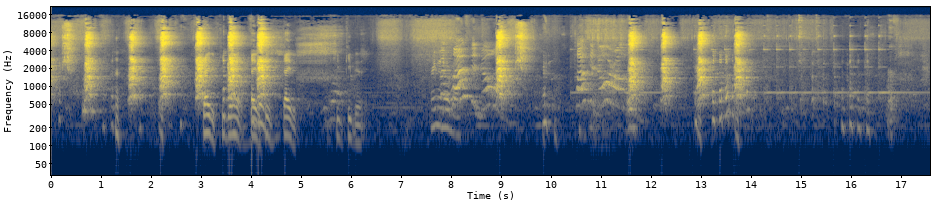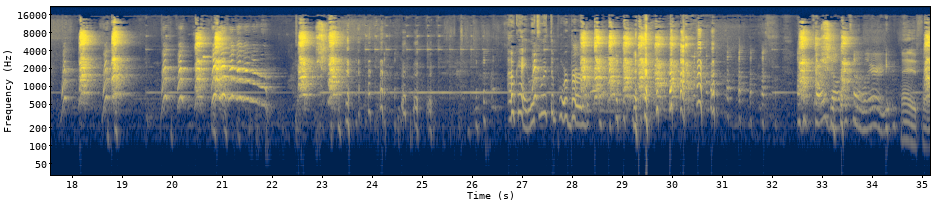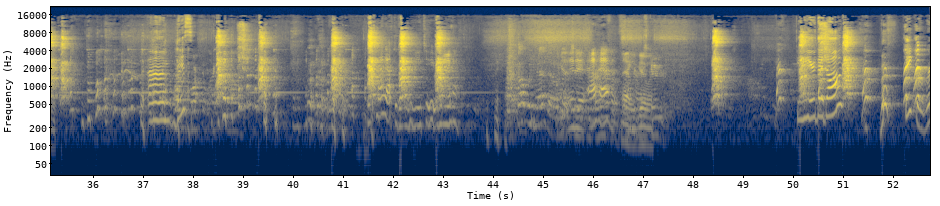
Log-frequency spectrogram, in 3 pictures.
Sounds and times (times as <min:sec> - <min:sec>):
Ding-dong: 0:14.2 - 0:17.6, 0:32.0 - 0:32.6.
